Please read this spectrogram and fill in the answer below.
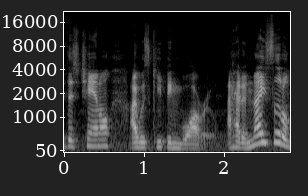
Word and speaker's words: Uaru: U-A-R-U is pronounced waru.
